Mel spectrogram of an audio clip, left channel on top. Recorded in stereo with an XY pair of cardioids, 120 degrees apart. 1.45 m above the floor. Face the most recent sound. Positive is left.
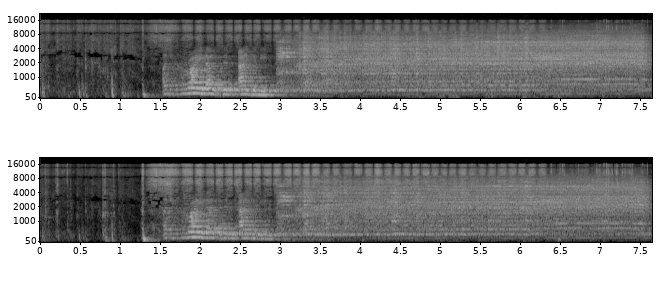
turn(degrees=60)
